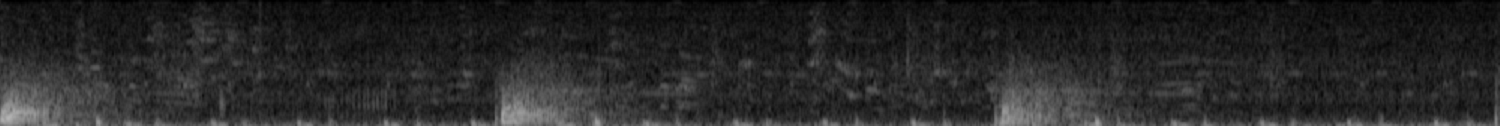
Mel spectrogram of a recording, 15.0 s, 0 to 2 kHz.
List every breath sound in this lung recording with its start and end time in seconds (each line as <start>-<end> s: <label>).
0.00-0.97 s: inhalation
4.90-5.98 s: inhalation
9.98-11.06 s: inhalation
